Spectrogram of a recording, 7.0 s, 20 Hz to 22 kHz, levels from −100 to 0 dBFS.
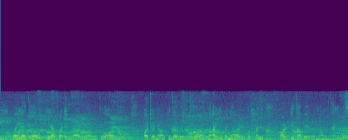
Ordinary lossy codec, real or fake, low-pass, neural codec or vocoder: none; real; none; none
